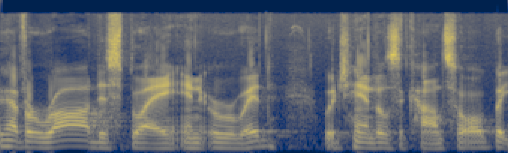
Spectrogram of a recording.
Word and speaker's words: Urwid: in curses does a little differently urd is pronounced urd it's German for ancestral so it's basically ancestral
